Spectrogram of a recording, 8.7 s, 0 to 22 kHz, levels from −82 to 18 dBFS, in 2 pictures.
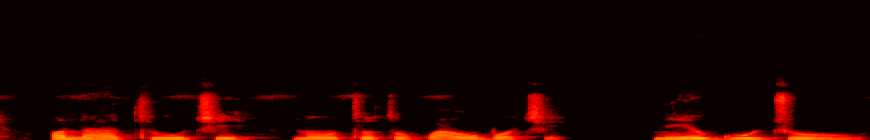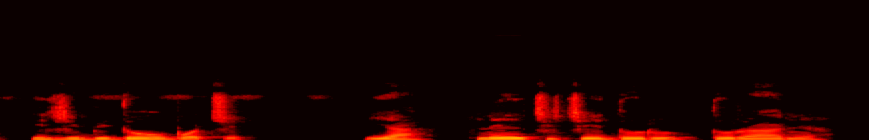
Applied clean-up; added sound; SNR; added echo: none; none; none; none.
